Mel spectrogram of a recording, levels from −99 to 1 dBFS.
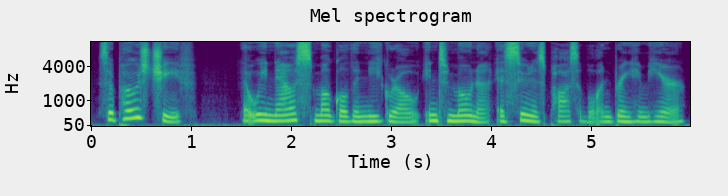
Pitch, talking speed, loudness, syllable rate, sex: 210 Hz, 180 wpm, -20 LUFS, 5.1 syllables/s, female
